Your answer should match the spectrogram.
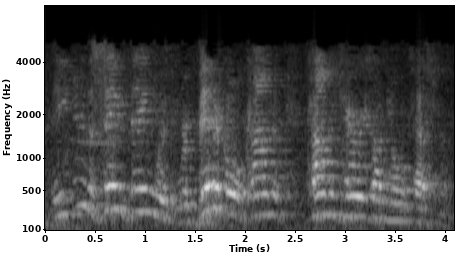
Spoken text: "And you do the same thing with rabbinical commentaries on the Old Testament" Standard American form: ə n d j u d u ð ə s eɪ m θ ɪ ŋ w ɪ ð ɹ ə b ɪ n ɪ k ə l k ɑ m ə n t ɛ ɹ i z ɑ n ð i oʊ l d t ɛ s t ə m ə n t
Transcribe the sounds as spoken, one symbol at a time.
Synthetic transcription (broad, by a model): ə d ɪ ð ə s eɪ m θ ɪ ŋ w ɪ ð ɹ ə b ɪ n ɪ k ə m k ɑ m ə n t ɛ ɹ i z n ð i oʊ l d t ɛ s t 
